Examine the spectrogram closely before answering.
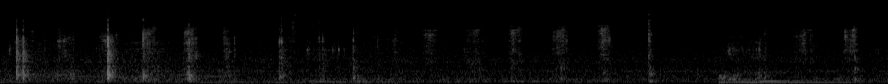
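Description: Small Phillips screwdriver turning out the tiny screws of an iPhone 6S's metal connector shield: faint, irregular light clicks and ticks of metal on metal.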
